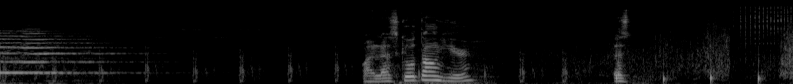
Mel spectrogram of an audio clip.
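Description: Footsteps tap steadily as a game character walks.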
